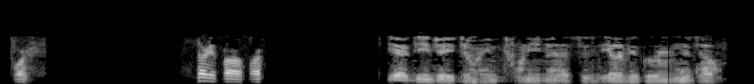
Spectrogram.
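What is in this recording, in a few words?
Incident Tactical 3, Scanner audio recording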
